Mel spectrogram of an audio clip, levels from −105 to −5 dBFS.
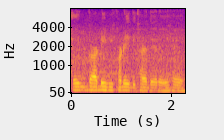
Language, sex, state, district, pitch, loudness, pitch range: Hindi, male, Gujarat, Gandhinagar, 115 Hz, -20 LUFS, 105-120 Hz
